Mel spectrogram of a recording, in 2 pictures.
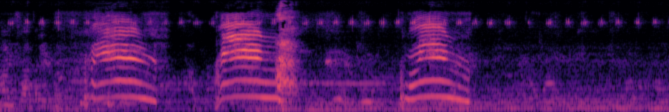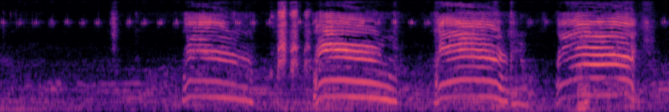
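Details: Hungry homeless cat coming every day for milk, giving a series of short arched meows, several close together in the second half, over a low hum and a faint regular beeping.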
